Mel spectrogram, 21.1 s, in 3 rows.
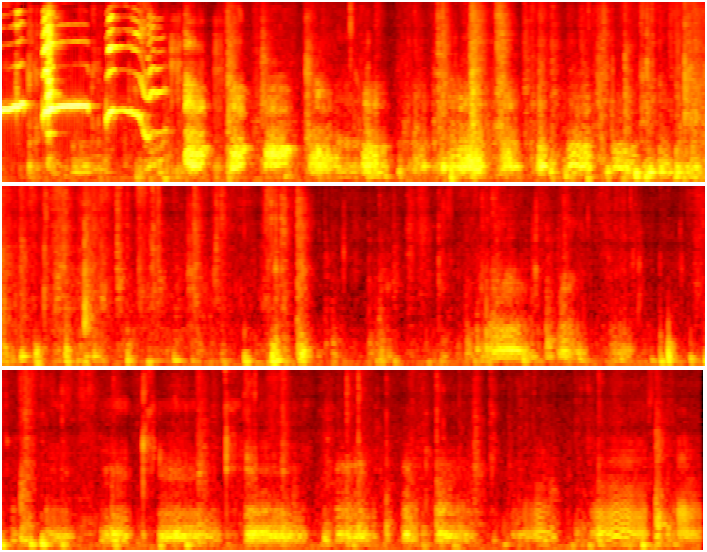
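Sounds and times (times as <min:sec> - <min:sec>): puppies growling: 0:00.0 - 0:07.5, 0:11.7 - 0:21.0.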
